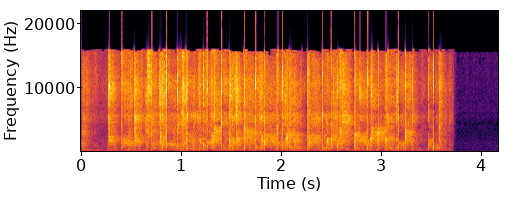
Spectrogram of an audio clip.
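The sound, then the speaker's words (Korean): A crowd applauds with dense, steady clapping for about three and a half seconds, loud and continuous, then it cuts off abruptly into silence. “박수로.”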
